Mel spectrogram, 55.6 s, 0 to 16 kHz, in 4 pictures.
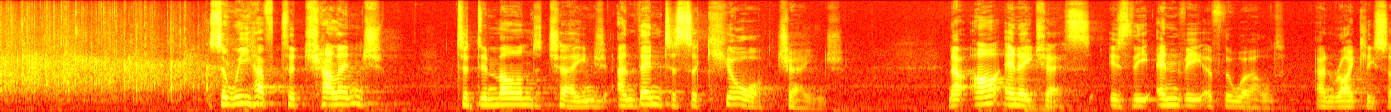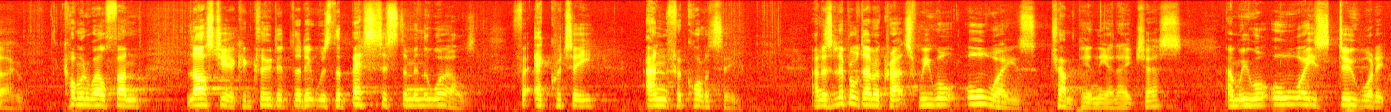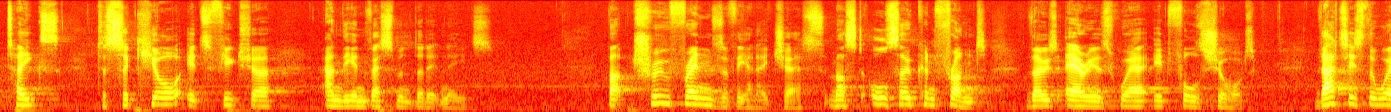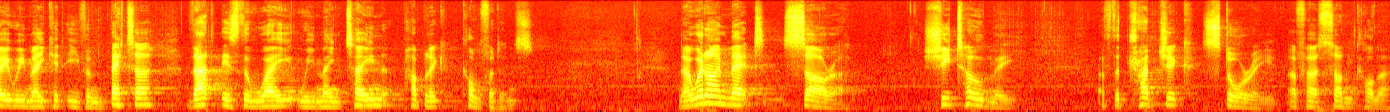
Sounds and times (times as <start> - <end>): Male speech, man speaking: 2.1 - 3.9, 4.6 - 8.4, 9.5 - 21.4, 22.0 - 32.8, 33.9 - 40.4, 41.0 - 47.1, 48.5 - 50.3, 51.0 - 51.9, 52.7 - 55.6.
